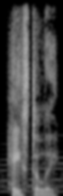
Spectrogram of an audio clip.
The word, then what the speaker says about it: hastily: This word has 3 syllables, and the stress is on that first syllable, hastily.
